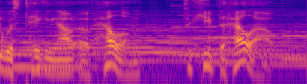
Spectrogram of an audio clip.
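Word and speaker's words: Hallam: of this Legend while the area is called Helm which is spelled h a l l a m but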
